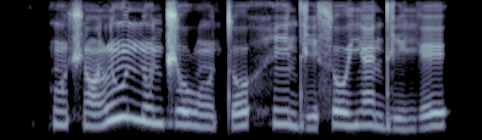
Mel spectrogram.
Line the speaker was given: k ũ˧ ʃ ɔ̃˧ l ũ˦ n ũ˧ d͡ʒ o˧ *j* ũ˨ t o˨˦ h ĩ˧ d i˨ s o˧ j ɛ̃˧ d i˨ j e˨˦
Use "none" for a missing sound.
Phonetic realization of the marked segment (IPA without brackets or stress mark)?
w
